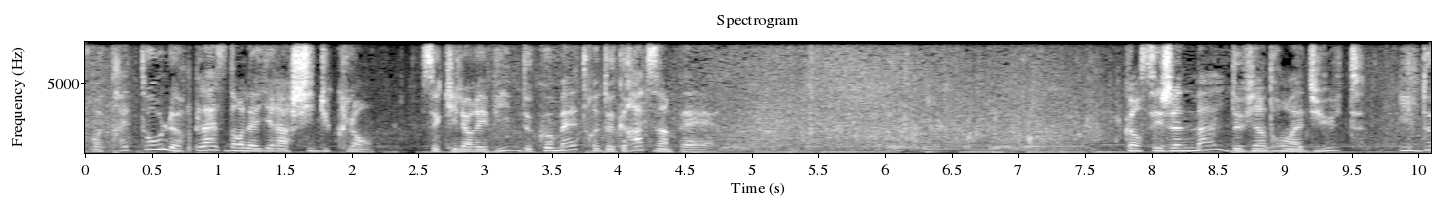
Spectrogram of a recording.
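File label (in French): Documentaire Le royaume des hippopotames, Voix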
